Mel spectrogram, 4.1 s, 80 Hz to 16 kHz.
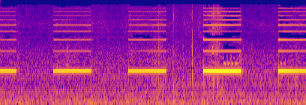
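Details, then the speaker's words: Panasonic RC-6288 clock radio alarm: shrill high single-pitch beeps, about half a second on and off, played through the speaker, not volume controllable; working as designed. "Rather high-pitched, annoying squeal. That is coming from the speaker. So that's not very useful."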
